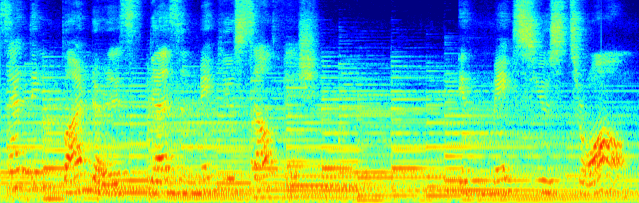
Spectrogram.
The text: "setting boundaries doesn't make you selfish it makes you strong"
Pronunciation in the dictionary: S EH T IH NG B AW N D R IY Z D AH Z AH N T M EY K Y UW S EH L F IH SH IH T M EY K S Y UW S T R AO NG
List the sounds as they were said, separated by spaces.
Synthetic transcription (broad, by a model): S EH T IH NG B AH N D IY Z D AH Z AH N T M EY K Y UW S EH L F IH SH IH T M EY K S Y UW S T R AO NG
